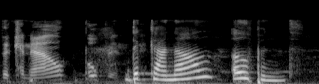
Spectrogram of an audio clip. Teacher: that word is pronounced canal with the accent at the end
